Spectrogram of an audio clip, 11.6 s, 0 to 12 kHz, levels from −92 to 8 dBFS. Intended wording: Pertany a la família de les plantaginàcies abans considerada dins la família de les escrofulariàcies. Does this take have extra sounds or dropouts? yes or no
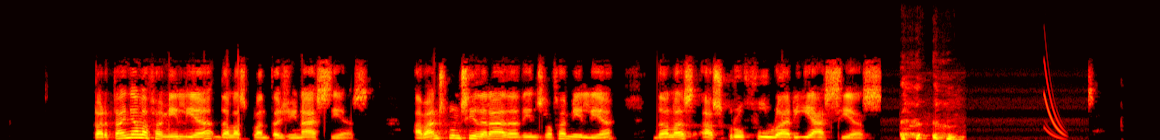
yes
